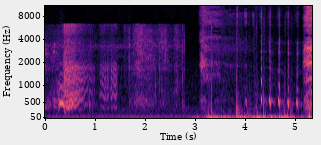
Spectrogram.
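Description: A run of loud, blurting farts comes in rapid succession after a stretch of muffled, low-fidelity breathy snorting, played back from a clip of a classic movie.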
